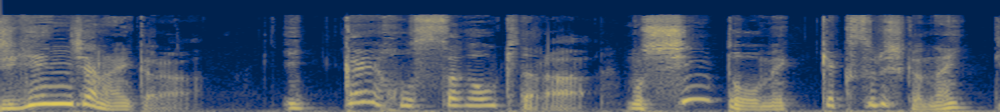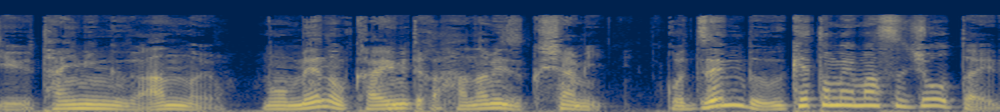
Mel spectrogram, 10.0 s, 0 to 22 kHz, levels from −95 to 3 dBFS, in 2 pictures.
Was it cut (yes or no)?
yes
